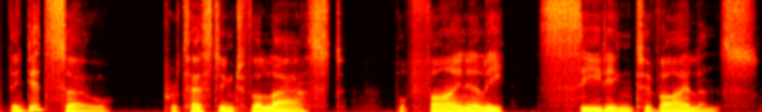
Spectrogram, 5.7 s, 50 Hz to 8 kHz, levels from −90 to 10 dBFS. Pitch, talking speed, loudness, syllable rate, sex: 145 Hz, 125 wpm, -16 LUFS, 4.1 syllables/s, male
